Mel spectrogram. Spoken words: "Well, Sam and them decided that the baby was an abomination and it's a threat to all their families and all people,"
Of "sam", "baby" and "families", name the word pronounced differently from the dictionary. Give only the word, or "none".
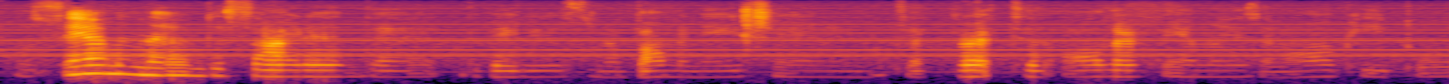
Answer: none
